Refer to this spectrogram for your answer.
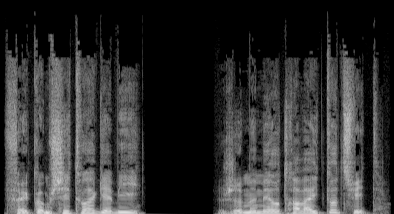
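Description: A man's voice: mid-range voice, animated, brisk, no echo, studio quality, voice pushed up, close to an everyday voice. A male narrator voicing a small, sturdy, gray-haired woman who runs a lab, cheerful and teasing. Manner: jovial, teasing.

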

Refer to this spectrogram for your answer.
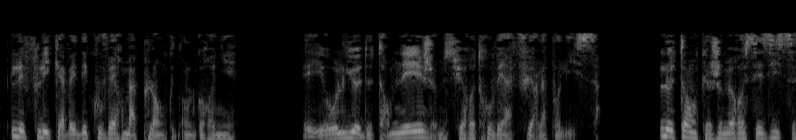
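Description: A man voicing an obsessive, creepy man who slowly confesses to a kidnapping, in a soft, unsettling manner. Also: medium pitch, breathy edge, no room sound. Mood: bitter. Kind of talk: audiobook reading.

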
